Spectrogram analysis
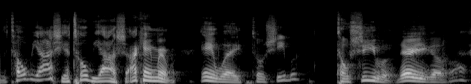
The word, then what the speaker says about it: Toshiba: Toshiba. There you go. Why did I say Tobiashi? Anyway, I don't know. I had a Toshiba.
